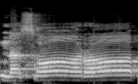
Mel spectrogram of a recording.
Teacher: نصارى صاد کو پر کر کے بھی پڑھنا ہے اور ساتھ ساتھ کھینچ کر کے بھی پڑھنا ہے، اور را کو بھی کھینچ کر کے پڑھنا ہے۔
